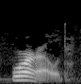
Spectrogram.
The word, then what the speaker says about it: world: 那就跟这个 WORD 没有什么差别，特别注意一下这个 L 的发音，舌头要翘起来。 World, all over the world.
